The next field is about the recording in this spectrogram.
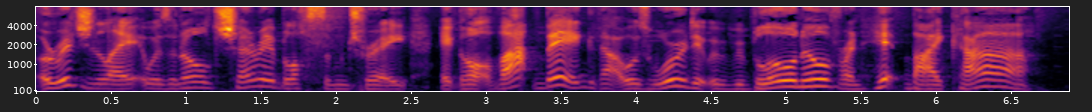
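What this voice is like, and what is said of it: Put-on Northern English accent. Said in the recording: “Should I do it in an accent? ... I went Northern. I feel like Northern was funnier.”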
